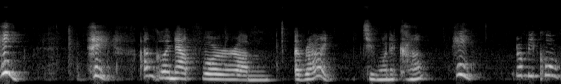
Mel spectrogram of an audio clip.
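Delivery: upbeat, casual, fun tone. Demonstrating to listeners how to sound more fun, fun voice. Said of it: "Let's say I want to be more fun".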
